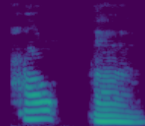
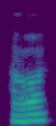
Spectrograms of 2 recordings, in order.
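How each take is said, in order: First: A high syllable, a glottal catch, then a low one. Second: It is said quickly, run together without a break. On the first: The speaker calls it right. "when it's said correctly, you could hear three different things going on: the high tone, the glottal stop, and then the low tone" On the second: The speaker calls it wrong. "sometimes we say it fast and sloppy sloppy like this"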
